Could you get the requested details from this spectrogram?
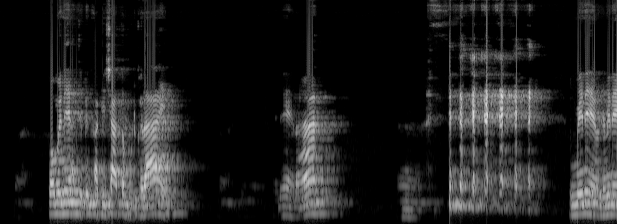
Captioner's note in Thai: เสียงหัวเราะ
